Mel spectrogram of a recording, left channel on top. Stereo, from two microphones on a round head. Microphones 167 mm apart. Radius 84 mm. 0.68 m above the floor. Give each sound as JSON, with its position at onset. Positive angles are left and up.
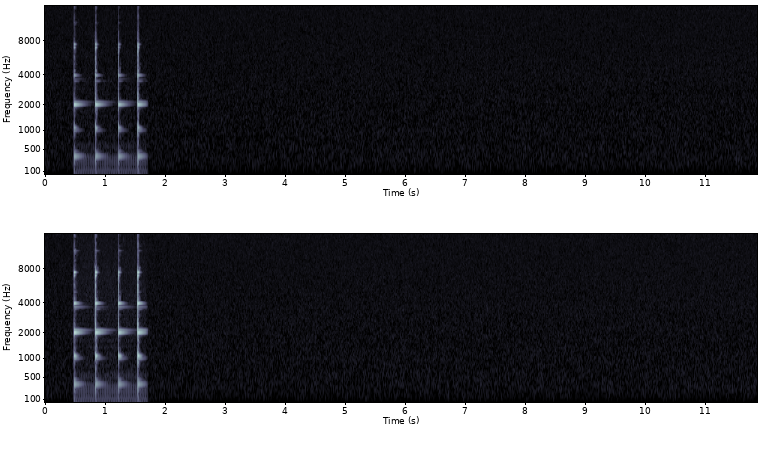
{"t": 0.5, "sound": "tapping", "side_deg": -35}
